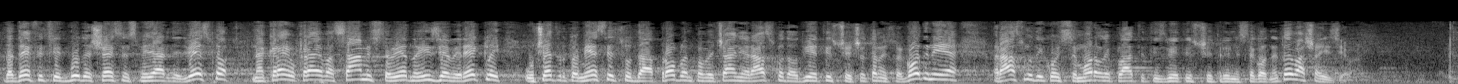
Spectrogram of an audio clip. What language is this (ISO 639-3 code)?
hrv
